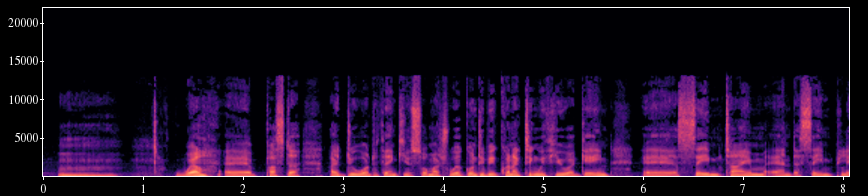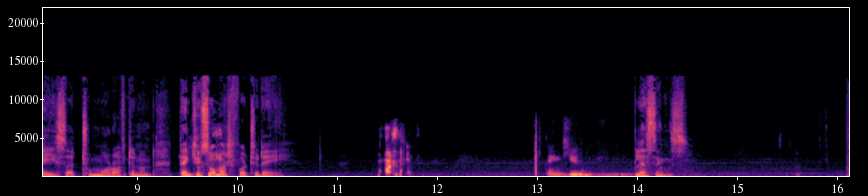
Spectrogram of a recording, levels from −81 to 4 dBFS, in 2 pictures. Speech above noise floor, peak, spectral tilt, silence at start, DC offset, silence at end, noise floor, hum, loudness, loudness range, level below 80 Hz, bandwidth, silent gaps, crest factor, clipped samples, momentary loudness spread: 37 dB; -2 dBFS; -4.5 dB/octave; 0.15 s; under 0.1%; 0 s; -60 dBFS; none; -24 LUFS; 5 LU; -48 dBFS; 13 kHz; none; 24 dB; under 0.1%; 11 LU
